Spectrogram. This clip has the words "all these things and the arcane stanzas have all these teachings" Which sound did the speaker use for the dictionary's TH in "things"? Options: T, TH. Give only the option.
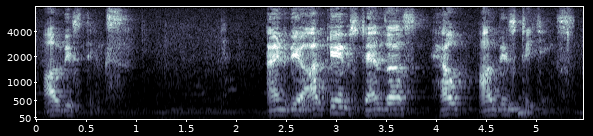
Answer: T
